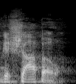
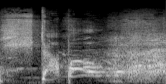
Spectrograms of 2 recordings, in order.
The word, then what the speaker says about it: Gestapo: In America, we pronounce it Gestap.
